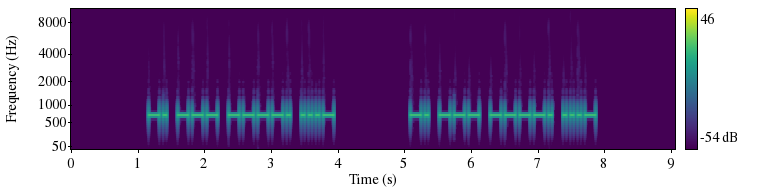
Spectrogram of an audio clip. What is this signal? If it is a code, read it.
Morse code, heard as a keyed tone, about 22 wpm, 700 Hz. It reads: NO9V NO9V
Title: USA Call Signs - 4 Characters - Repeated 2x - 22wpm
